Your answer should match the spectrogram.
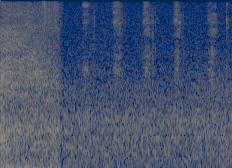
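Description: Faint snipping and scratching of barber scissors cutting a section of wet hair held between the fingers.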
